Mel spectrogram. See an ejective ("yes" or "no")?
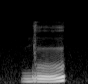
no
